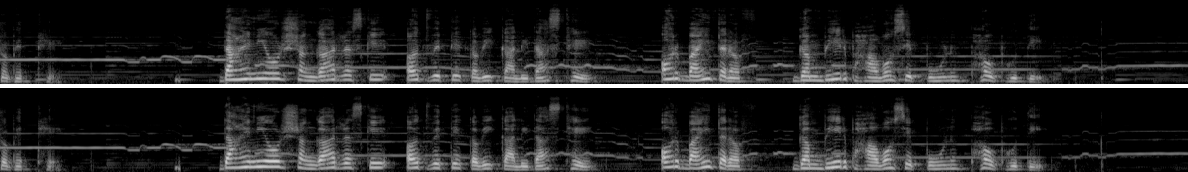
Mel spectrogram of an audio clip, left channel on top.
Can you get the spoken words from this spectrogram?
थे। दाहिनी ओर श्रृंगार रस के अद्वितीय कवि कालिदास थे और बाईं तरफ गंभीर भावों से पूर्ण भवभूति।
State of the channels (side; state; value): both; normal; correlation 0.71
